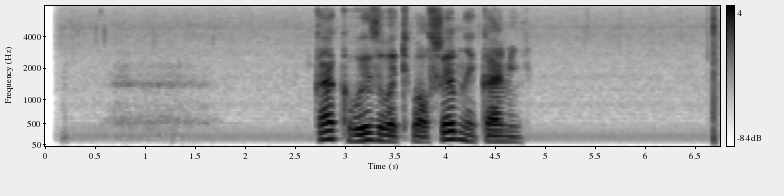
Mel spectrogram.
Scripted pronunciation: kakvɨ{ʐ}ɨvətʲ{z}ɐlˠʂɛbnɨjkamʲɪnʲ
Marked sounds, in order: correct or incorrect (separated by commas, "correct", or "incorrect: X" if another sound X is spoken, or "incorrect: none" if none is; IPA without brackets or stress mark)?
incorrect: z, incorrect: v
